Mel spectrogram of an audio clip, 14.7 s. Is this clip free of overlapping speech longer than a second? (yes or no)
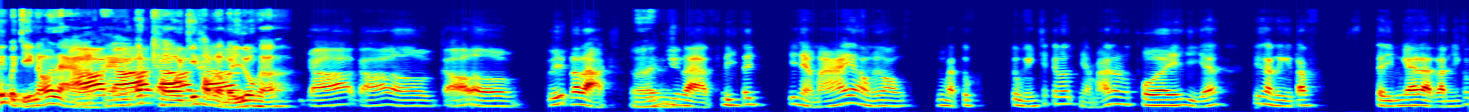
no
